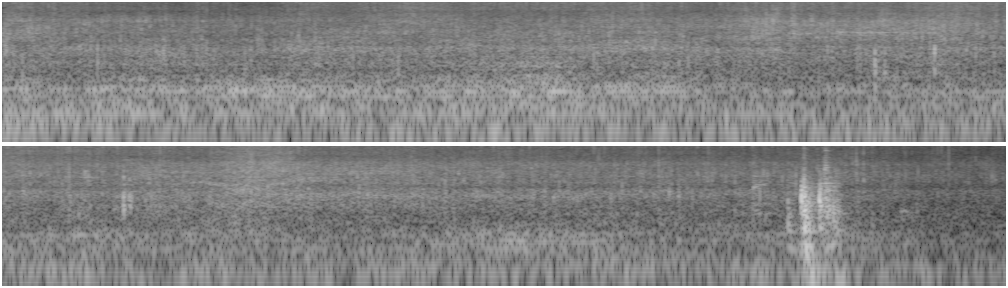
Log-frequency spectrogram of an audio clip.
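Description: Barracuda fish fries in a clay pot tagine, a loud, steady sizzle and crackle that lasts throughout, with a brief clatter near the end.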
